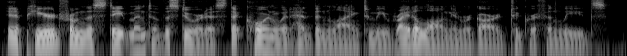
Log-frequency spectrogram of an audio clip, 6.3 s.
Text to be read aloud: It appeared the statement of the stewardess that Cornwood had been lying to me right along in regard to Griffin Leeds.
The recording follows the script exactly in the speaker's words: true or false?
false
